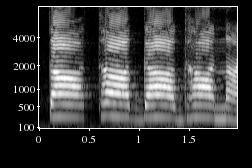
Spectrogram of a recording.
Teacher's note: जब हम इनको बोलते हैं तो अपनी जीभ को कहाँ स्पर्श करते हैं, दांतों में स्पर्श कराते हैं। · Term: दंतय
